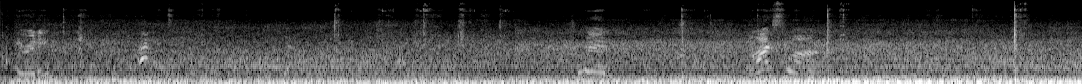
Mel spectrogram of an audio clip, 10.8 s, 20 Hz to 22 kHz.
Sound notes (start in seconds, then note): 3.2 quiet, rhythmic thudding of feet on totem tennis base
